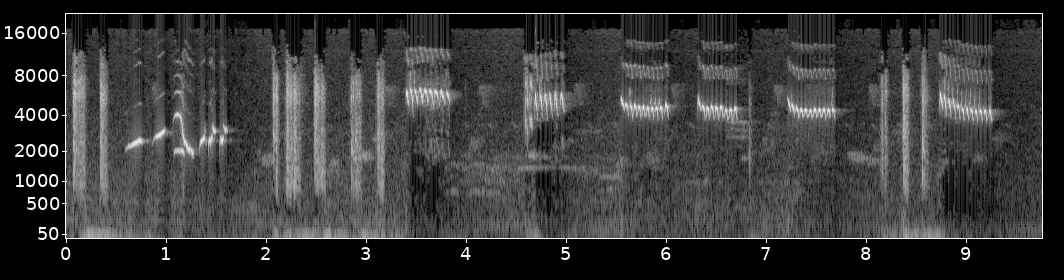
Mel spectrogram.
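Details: Caged white-rumped shama in song: quick rising whistles and dry clicks, then a series of bright, high, clipped whistled notes repeated in short bursts with brief pauses.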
